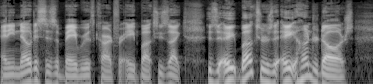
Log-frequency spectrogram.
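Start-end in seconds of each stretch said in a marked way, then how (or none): 2.6-4.4 put-on very loud Fresno accent. Retelling a buyer's question at a card shop: put-on Fresno accent. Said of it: "I'm just putting my Fresno accent on it".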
